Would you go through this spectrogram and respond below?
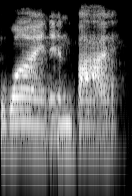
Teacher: six front smiley vowel sounds a front smiley vowel sound is produced with the highest part of the tongue pushed forward and the mouth and somewhat arched the eyes sound can be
